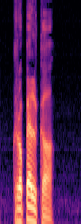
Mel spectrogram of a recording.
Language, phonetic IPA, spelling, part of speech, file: Polish, [krɔˈpɛlka], kropelka, noun, Pl-kropelka.ogg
